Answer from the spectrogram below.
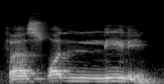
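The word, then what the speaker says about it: فَصَلِّ: फसल्लि, स्वाद को पुर पढ़ेंगे यानी मोटा पढ़ेंगे।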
